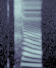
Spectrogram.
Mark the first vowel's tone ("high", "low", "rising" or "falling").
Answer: falling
